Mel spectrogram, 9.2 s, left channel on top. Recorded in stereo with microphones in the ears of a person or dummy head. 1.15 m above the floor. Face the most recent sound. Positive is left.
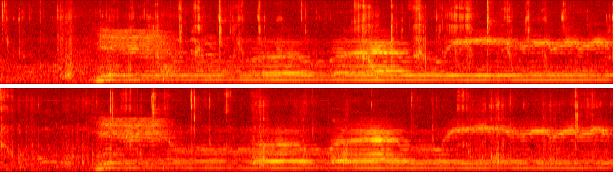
turn(degrees=-65)  # may be behind; listen again after turning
